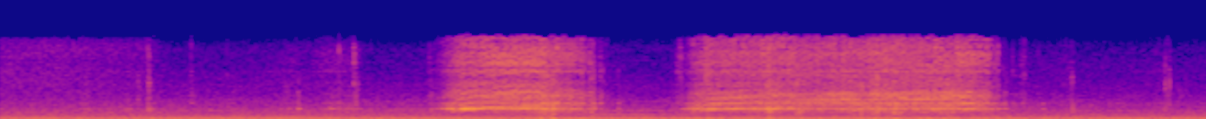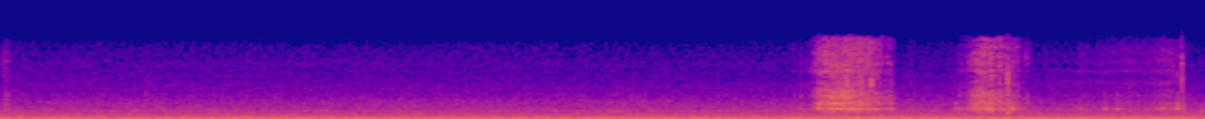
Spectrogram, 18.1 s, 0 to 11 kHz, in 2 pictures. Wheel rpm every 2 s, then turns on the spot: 0, 30, 60, 120, 0, 0, 0, 20, 20.
16-18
